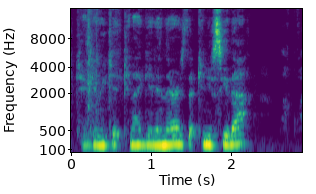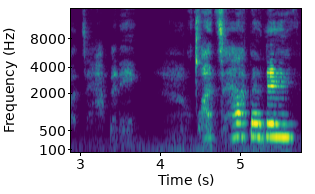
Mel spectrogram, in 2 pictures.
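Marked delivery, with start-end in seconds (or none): 2.6-5.7 excited whisper. Real, not acted. Teacher hushes kids, points.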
